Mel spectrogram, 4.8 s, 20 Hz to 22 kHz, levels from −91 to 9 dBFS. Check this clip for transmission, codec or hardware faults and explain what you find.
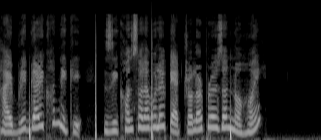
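There are two problems: codec damage through the whole speech clip, and four loud pops.

HE-AAC compression runs throughout and is plainly audible. The gritty, synthetic treble and lispy s sounds are likely spectral band replication copying lower bands upward, which fits about 20 kbps.

Loud pops land at 0.44–0.46, 1.43–1.45, 2.27–2.29 and 3.45–3.47 s. Each is a single sharp pop roughly 20 dB above the speech, likely a voltage spike, with the speech continuing underneath.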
